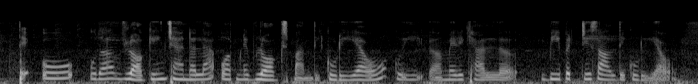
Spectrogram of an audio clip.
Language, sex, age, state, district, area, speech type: Dogri, female, 18-30, Jammu and Kashmir, Jammu, rural, spontaneous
